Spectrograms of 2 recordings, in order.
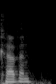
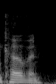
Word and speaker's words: coven: Is it pronounced coven? – Yeah. – I've been saying coven for way too long.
